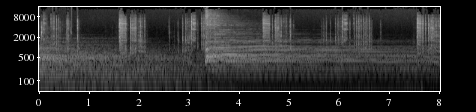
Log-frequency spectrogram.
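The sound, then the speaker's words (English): A wooden rocking chair in an attic creaks steadily back and forth as a woman sits rocking in it, with long groaning strains that swell louder midway, and no voices. “she's sitting in a rocking chair, just rocking back and forth.”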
